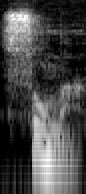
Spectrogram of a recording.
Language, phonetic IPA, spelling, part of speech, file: Polish, [ˈsũma], suma, noun, Pl-suma.ogg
